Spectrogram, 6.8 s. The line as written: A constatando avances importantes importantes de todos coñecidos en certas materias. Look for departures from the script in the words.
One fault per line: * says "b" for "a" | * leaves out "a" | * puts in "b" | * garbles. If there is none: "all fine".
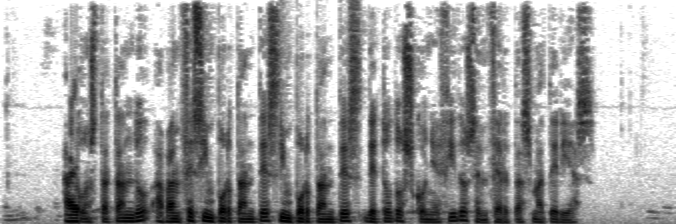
all fine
